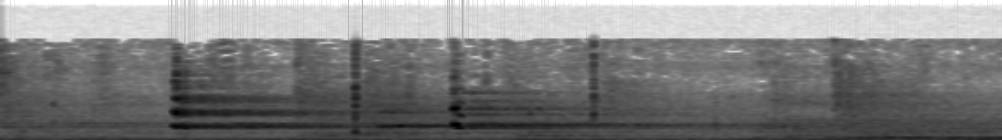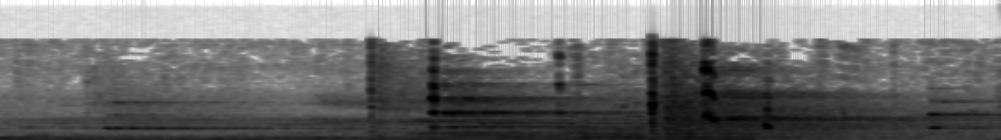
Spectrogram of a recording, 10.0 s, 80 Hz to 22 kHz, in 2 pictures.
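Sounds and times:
hubbub in echoing hall: 0.0 - 10.0
shoe squeaks on court floor: 0.8 - 2.8, 8.4 - 10.0
rackets striking shuttlecock: 1.4 - 3.2.

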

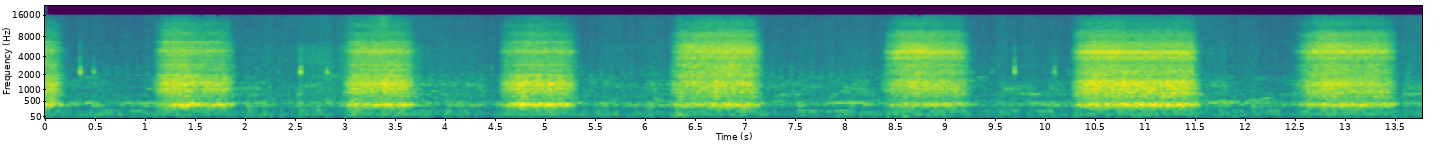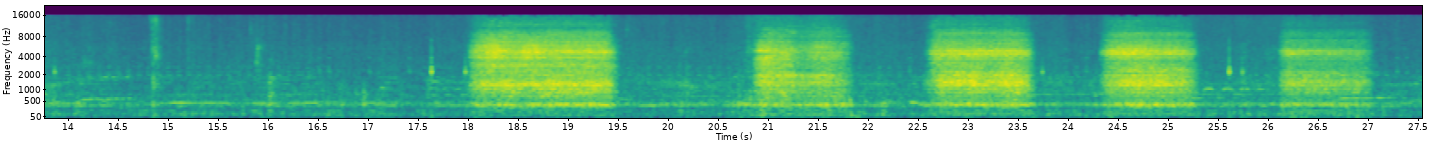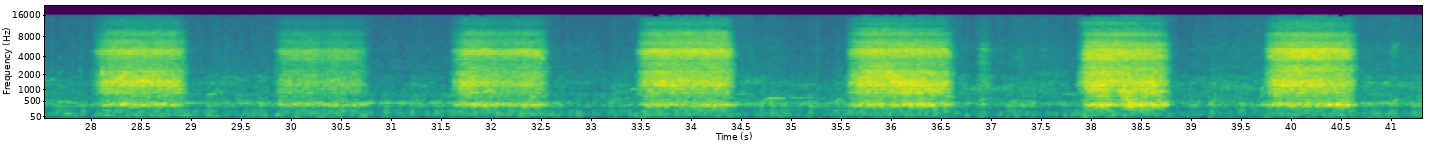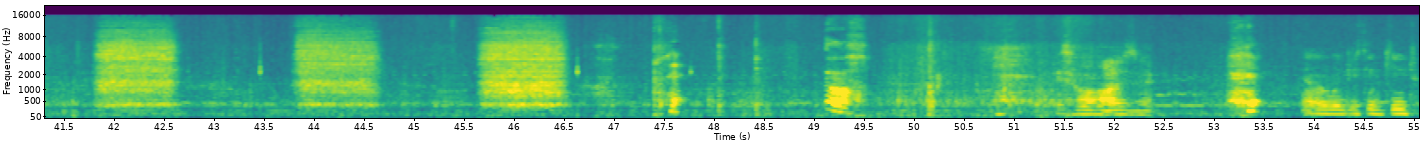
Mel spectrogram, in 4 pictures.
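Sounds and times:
breaths blown into air bed valve: 0.0 - 0.3, 1.1 - 2.0, 3.0 - 3.8, 4.5 - 5.4, 6.2 - 7.3, 8.4 - 9.3, 10.3 - 11.6, 12.5 - 13.7, 18.0 - 19.6, 20.8 - 21.9, 22.6 - 25.4, 26.1 - 27.2, 28.0 - 29.1, 29.8 - 30.9, 31.6 - 32.6, 33.4 - 34.6, 35.6 - 37.0, 37.8 - 38.9, 39.7 - 40.7, 41.8 - 42.8, 43.8 - 44.7, 45.6 - 46.7.

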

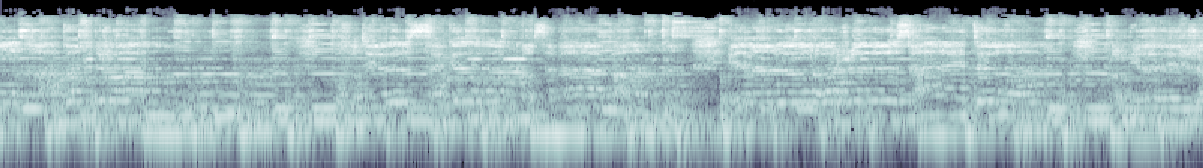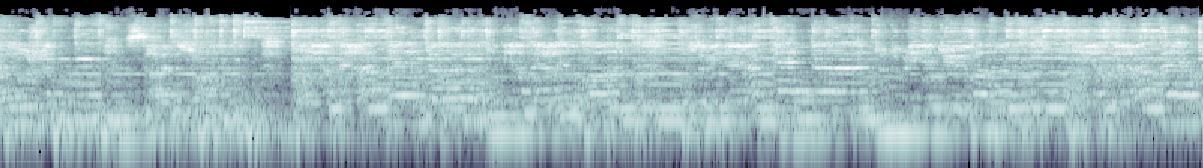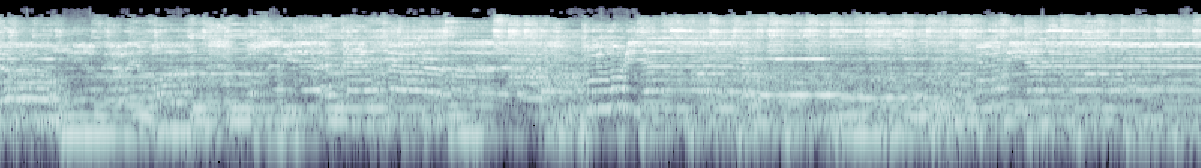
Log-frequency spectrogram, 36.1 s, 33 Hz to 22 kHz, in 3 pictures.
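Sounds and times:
guitar backing track: 0.0 - 36.0
man singing pop song: 0.0 - 36.0.

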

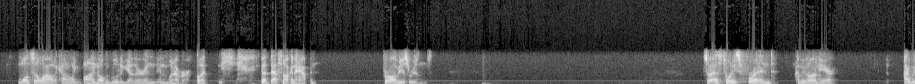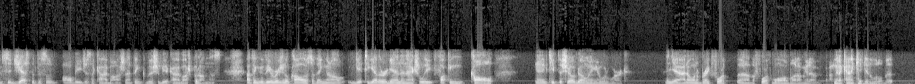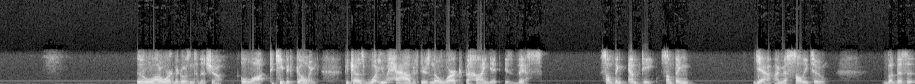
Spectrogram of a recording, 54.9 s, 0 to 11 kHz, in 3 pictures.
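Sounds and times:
faint steady tone: 0.0 - 54.9
spoken word: 3.1 - 6.3
soft breathy hiss: 4.4 - 5.2, 22.8 - 23.3, 28.2 - 28.7, 37.4 - 38.0, 43.0 - 43.6, 53.2 - 54.0.

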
